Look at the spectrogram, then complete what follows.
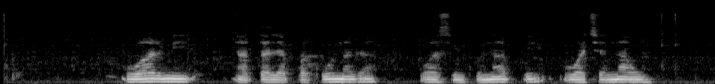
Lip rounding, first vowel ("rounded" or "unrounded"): unrounded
